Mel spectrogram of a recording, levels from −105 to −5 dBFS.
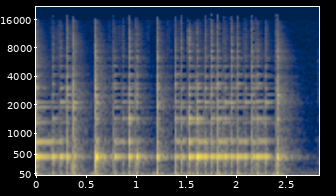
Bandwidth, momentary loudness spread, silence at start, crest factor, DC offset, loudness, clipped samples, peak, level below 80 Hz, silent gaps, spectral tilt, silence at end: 15.5 kHz; 7 LU; 0 s; 20 dB; under 0.1%; -21 LUFS; under 0.1%; 0 dBFS; -44 dBFS; none; -4 dB/octave; 0.35 s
